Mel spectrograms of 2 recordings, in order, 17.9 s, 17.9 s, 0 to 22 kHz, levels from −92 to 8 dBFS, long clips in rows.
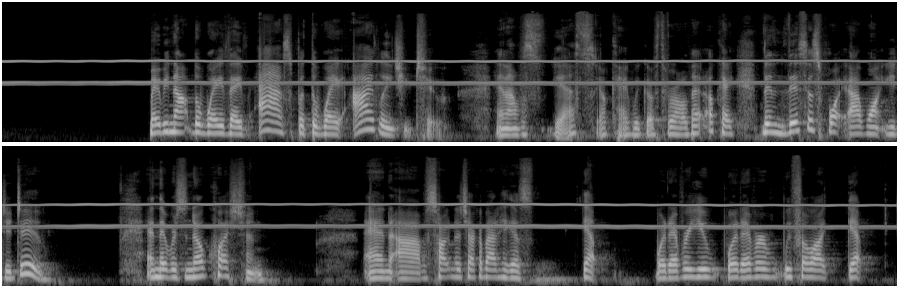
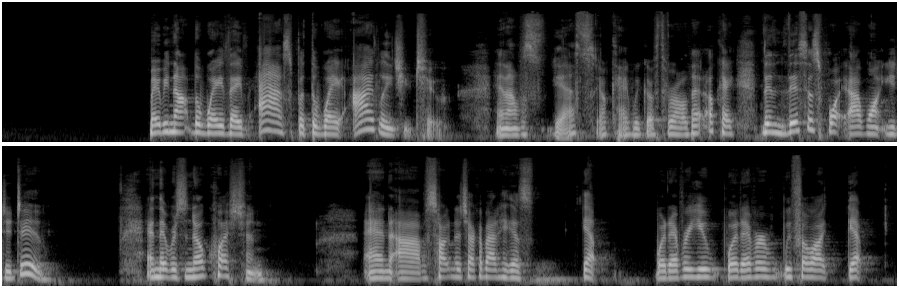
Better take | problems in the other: second | high-pitched whine; loud; throughout; 4.5 kHz, 7 dB below the speech

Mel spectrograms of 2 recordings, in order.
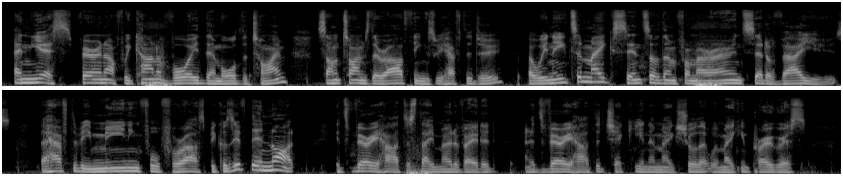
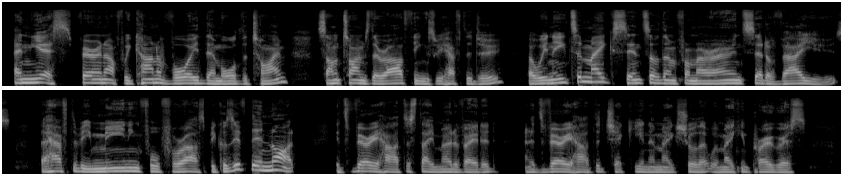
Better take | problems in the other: second | hiss; loud; throughout; 8 dB below the speech

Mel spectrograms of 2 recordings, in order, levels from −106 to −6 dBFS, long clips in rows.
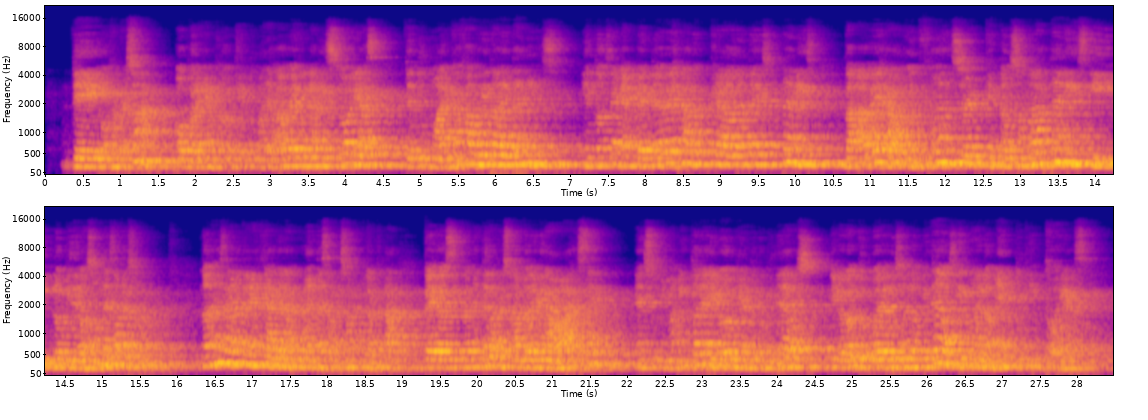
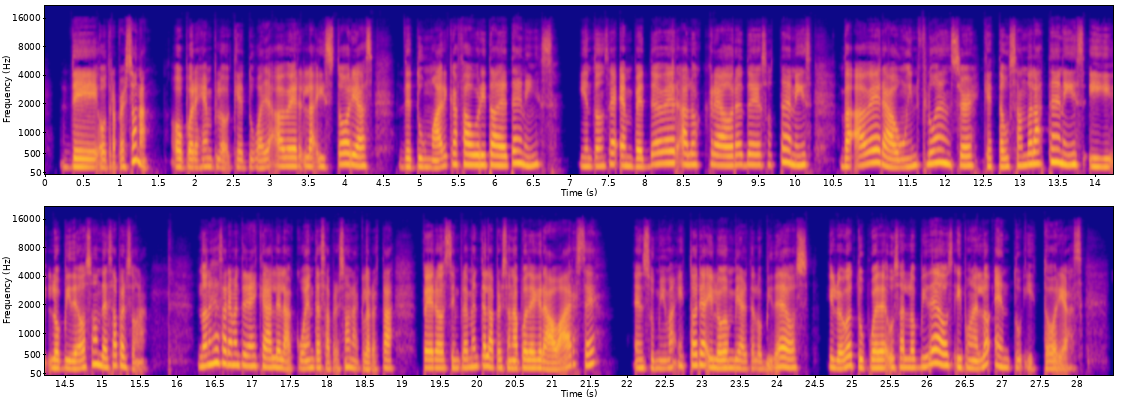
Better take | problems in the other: second | off-mic speech; far // room echo; strong; dies away in 2.4 s

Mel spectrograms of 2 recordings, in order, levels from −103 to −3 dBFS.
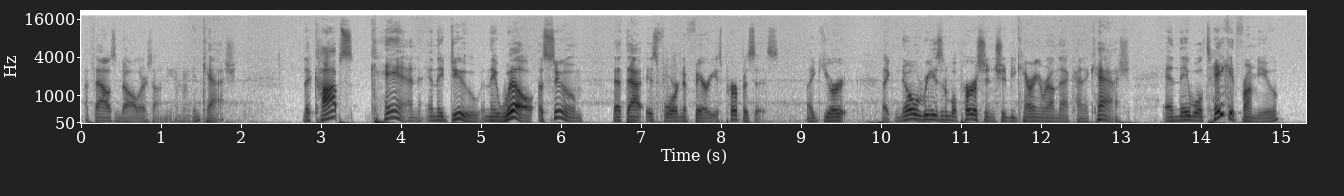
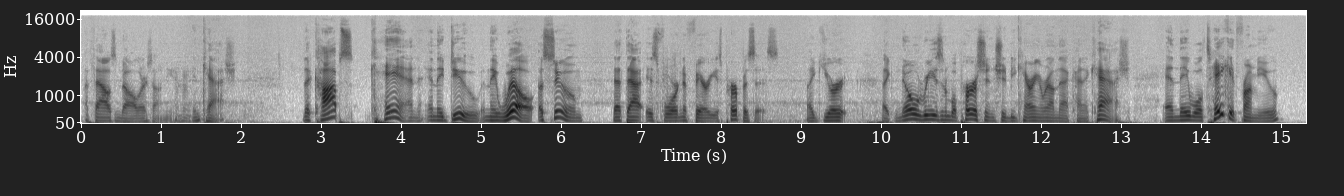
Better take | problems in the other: neither | hiss; faint; throughout; 25 dB below the speech; the same in both

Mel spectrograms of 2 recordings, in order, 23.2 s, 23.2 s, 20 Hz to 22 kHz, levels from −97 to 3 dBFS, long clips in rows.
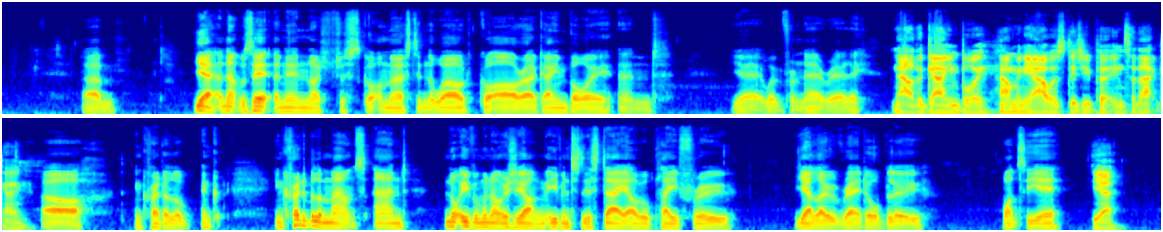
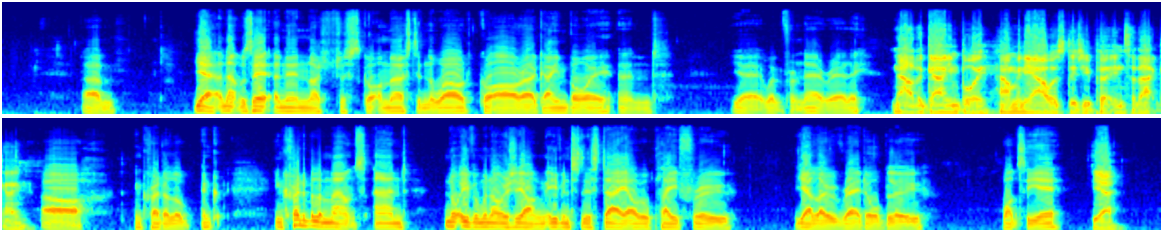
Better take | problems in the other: first | distortion; slight; 10 dB below the speech

